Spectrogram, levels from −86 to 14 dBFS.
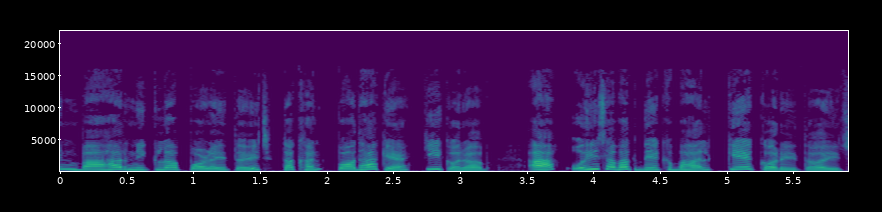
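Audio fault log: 1.40–4.44 s time-stretched section: speech abruptly turns rushed at 1.35 times speed with unchanged pitch, likely from software dropping short pieces to shorten it.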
